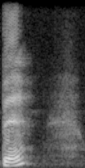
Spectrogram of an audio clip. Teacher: this is a bet with a shava, which will make a quick eh sound, be, which means in, be, in.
